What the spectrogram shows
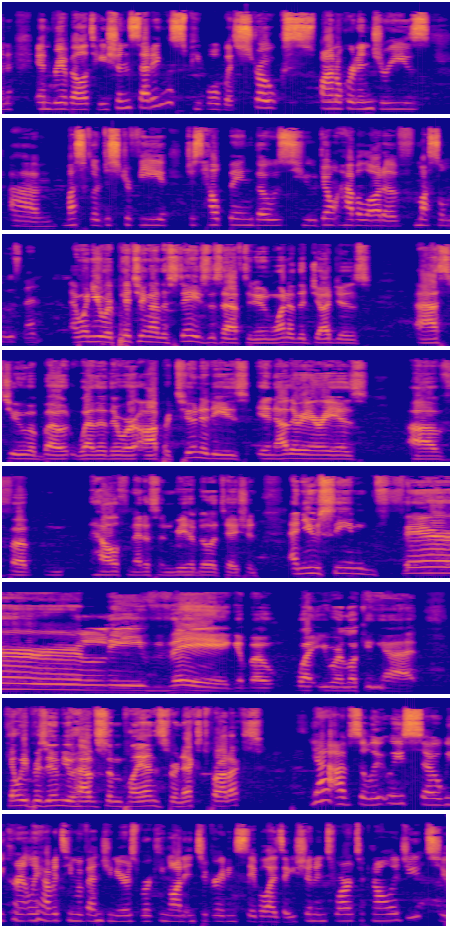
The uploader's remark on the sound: LIVE at the Startup Canada Tour 2023. We brought our podcast mic to the fifth and final Startup Canada Tour stop in Brampton. Hear from entrepreneurs who took part in the Pop-up Pitch Competition.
